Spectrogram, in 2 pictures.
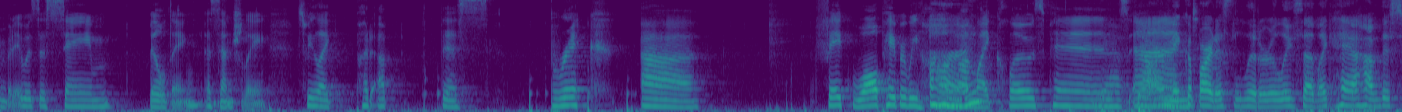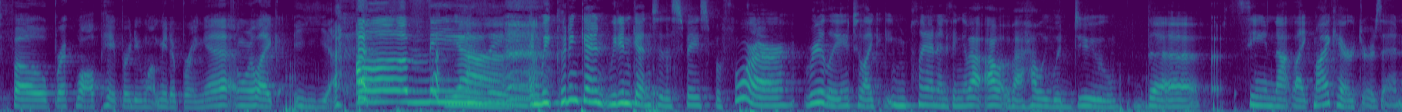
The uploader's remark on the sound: We Make Movies Intl Film Festival LIVE. We are live, on-location at the Broadwater for We Make Movies International Film Festival.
